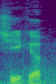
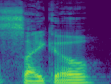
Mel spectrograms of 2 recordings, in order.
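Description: First: The name begins with a ch sound. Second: The name begins with an s sound. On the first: The speaker calls it right. "It is Chico" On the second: The speaker calls it wrong. "I've gotten psycho"

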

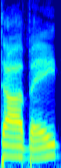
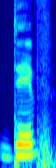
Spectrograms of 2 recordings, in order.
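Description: First: The vowel is long, like in 'day'. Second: The vowel is short, like in 'did'. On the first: "No, Dave, actually" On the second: "Shouldn't you be pronouncing it div?"

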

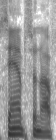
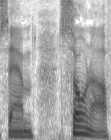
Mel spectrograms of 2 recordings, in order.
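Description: First: The stress is not on the second syllable. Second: The stress is on the second syllable. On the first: This is how the name is said now. "I guess he's calling himself Samsonov now" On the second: This is the original Russian way of saying the name. "you don't come up on the second syllable in Russian anymore"

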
